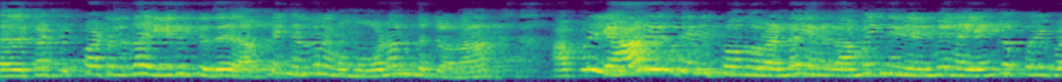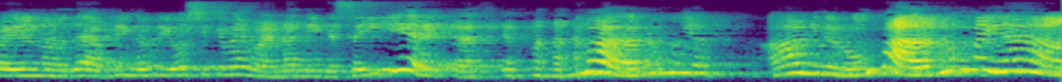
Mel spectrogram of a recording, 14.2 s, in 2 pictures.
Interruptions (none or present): none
